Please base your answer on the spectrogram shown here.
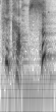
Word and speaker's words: hiccoughs: It looks like cough, but we say hiccups. Jay's got hiccups. Hiccups. Hiccups. So here the sound is up.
